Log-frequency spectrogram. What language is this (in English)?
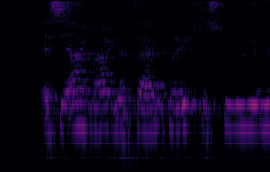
Danish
